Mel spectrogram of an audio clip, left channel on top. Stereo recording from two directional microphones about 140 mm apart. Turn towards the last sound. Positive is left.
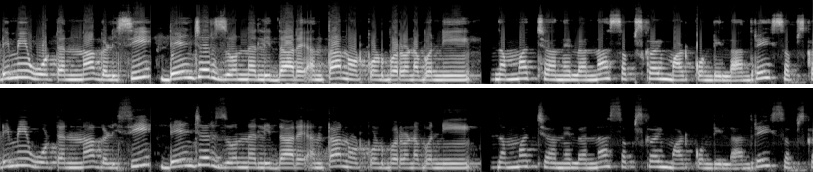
turn(degrees=40)  # may be behind; listen again after turning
